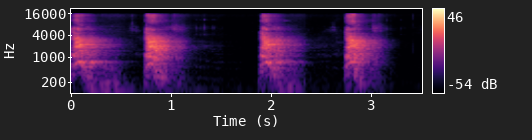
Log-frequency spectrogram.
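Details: A German Shepherd puppy in India, reacting to its reflection in a mirror in a study room, gives four sharp, bright barks in an uneven series.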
